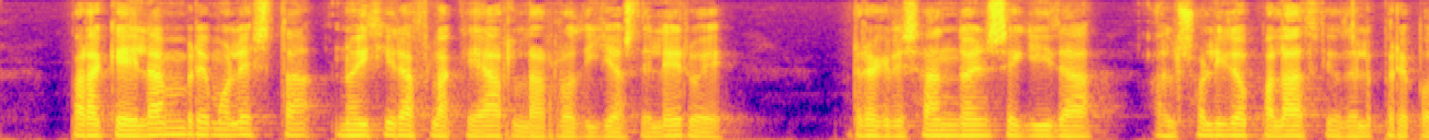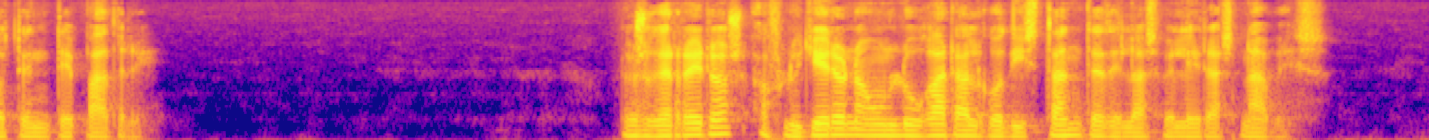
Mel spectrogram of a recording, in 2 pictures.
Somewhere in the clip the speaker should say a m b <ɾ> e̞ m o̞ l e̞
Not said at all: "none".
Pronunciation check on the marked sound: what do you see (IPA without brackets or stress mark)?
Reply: ɾ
